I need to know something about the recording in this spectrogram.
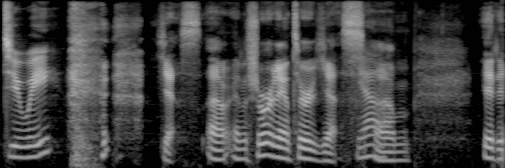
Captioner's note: chuckles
